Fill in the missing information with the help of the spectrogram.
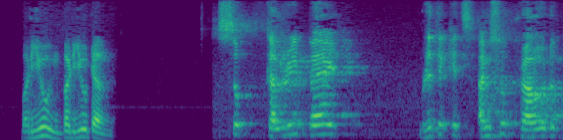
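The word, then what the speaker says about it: Kalaripayattu: so, calorie pad, Rithik, I'm so proud of the fact that you said the name correctly because in India, I Thank don't you.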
